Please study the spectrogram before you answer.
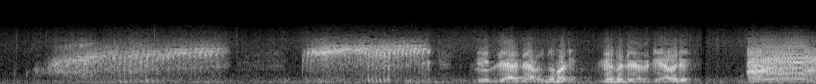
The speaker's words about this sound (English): Jabbering gutturally through thick, slavering lips, the monstrous ape reaches out a hairy arm and paw and grasps Wolf for the back of the neck.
